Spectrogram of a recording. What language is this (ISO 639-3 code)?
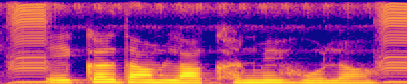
bho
